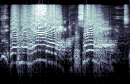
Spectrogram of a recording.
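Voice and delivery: slow, laughing mock French accent; French Satan voice. French Satan offering a croissant, in a slow laughing mock French accent. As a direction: savor it like a hammy French devil. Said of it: "the French Satan guy".

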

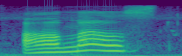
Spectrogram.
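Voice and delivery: high, loud almost; exclaiming. A narrator's reading. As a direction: cheer it out. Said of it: "Nancy exclaimed".

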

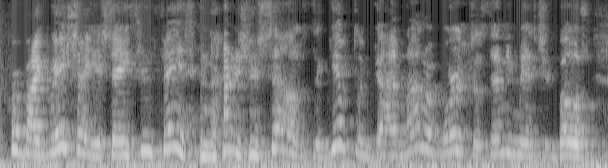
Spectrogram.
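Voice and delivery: heard voice. Retold or imitated. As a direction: chant the verse up high. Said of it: "the applause is going".

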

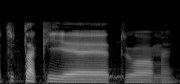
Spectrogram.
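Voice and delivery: slow, loud stern order. Real, not acted. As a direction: spell it out to calm the beast. Ordering creature to stay.

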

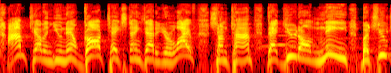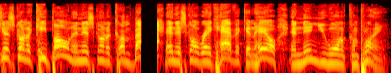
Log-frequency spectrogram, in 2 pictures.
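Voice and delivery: loud, emphatic sermon delivery; forceful preaching. Real, not acted. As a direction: drive the warning home to the congregation. Preaching rises out of the story.

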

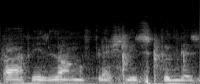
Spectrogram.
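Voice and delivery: ordinary delivery, nothing marked

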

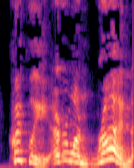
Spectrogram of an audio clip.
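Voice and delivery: loud, high warning shout; urgent yell. A narrator's reading. Narrator warning friends as the van attacks, urgent yell. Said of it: "I yelled".

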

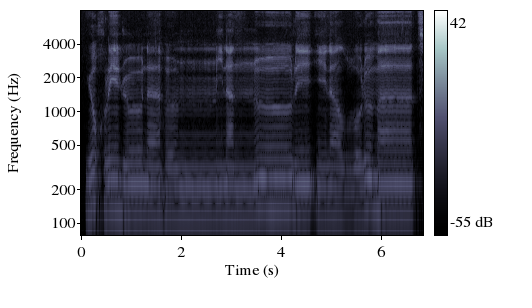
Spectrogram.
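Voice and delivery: fast, fluent recitation; fluent quick Quran reading. Shown as a demonstration. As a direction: run the verse off quickly and smoothly. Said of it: "Hemen okuyorum".

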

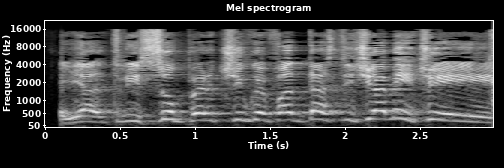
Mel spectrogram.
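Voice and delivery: loud show announcer; annunciatore. Acted. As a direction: introduce the cast in a big voice. Annuncia il cast della puntata. (annunciatore televisivo a voce alta)

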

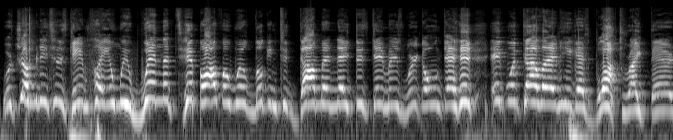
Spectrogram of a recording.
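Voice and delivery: loud, high play-by-play hype; hyped commentator voice. Acted. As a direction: call the action like an arena announcer. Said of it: "Don't know why I was talking like that".

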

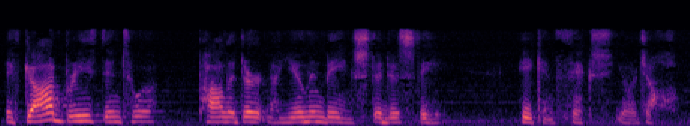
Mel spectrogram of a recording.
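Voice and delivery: softly reported thought, sinking away; inner thought. Retold or imitated. Hearing a thought before praying, hushed inner voice. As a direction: let it arrive quietly, trailing very soft. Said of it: "I hear this thought".

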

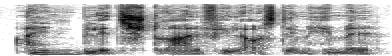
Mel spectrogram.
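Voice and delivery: ordinary delivery, nothing marked

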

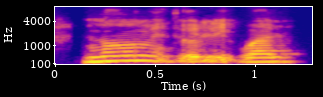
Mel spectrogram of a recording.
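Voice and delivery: put-on high, small voice of a hurt little boy; child's voice. Priest retelling a scraped boy's answer, high child voice.

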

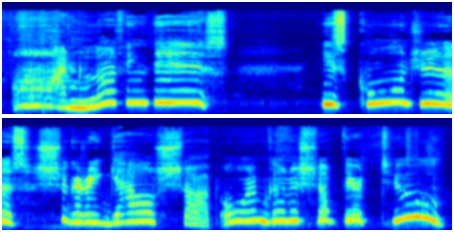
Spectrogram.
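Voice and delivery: high, slow, drawn-out delight; smitten, high-pitched enthusiasm; delighted gushing. Real, not acted. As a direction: stretch the words out high as you swoon. Gushing over shop freebies.

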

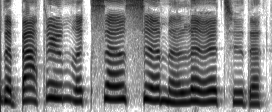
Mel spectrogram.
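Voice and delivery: ordinary talk

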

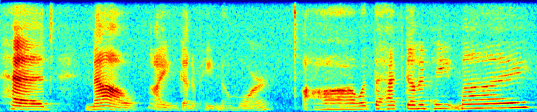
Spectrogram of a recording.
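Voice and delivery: bouncy storybook narration building up the list; story reading. Acted. Teacher reading a silly picture book to kids, bouncy storytelling. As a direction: read it like a picture book to children. Sings-songy refrain, teasing guesses.

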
